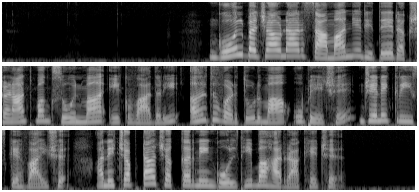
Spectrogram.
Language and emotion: Gujarati, neutral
